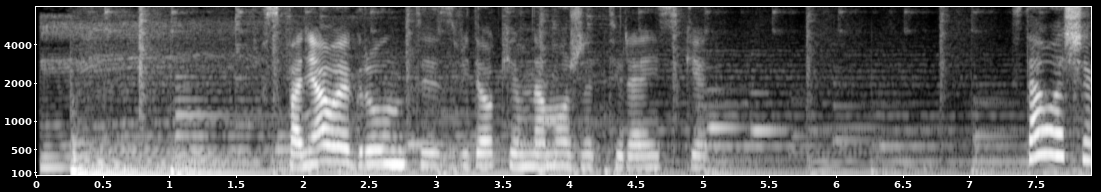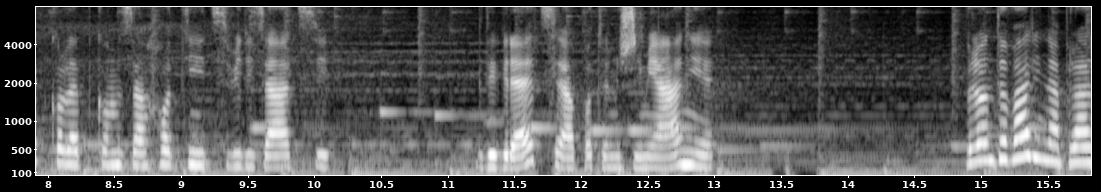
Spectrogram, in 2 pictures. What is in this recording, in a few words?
commercial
